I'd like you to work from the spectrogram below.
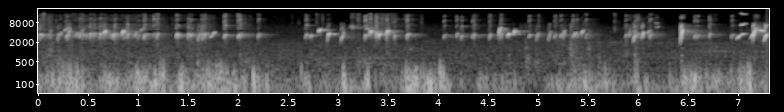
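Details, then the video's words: Mating and readiness calls of European goldfinch, meant to make males sing: bursts of twittering chirps separated by short gaps, with faint low background rumble. "حسونك صامت لا يغرد أسمعه هذه البتبتة"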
